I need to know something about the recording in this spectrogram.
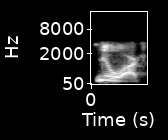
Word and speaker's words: Newark: We pronounce it Newark, not Newark, Delaware.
